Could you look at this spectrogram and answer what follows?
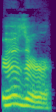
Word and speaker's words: Oeser: for a while, and they're like, "No, it's Oeser."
